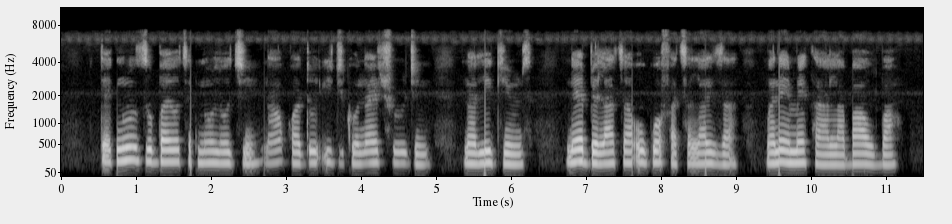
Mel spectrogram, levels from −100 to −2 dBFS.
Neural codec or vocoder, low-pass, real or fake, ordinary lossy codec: none; 7.2 kHz; real; none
